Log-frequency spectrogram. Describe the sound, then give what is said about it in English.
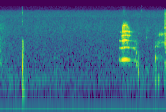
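A cat meows loudly, a drawn-out cry followed by a couple of shorter calls, after a single sharp click and a stretch of quiet. “So, cat!”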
